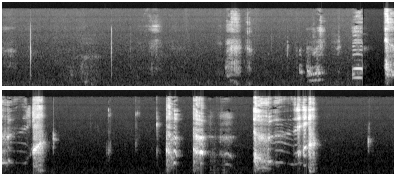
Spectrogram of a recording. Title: Whooping Cough is So Rotten We Couldn't Post the Video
